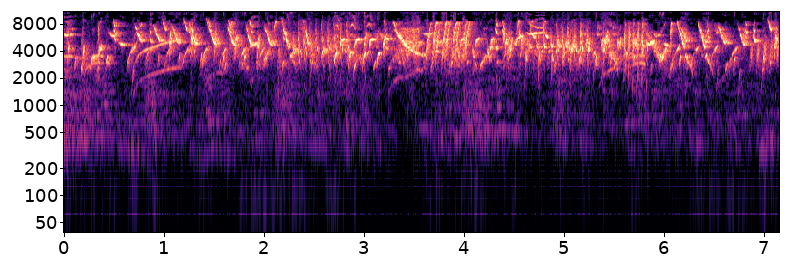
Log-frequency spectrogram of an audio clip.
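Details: Authentic Constantine-style European goldfinch song serving as a tutor for training: sustained, intense twittering of sharp high chirps, rolling buzzy trills and occasional curving whistled notes, dense from start to finish.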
